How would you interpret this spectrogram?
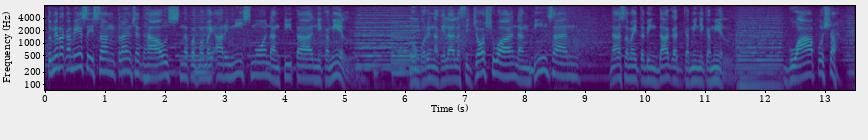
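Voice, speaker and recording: A man's voice: mid-range voice, lightly acted. A man reading a letter sender's love story in the first person, as reflective narration for an audio drama. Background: loud music.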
